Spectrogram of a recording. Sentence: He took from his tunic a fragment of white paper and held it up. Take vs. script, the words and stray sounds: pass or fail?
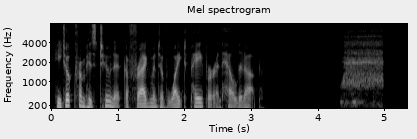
fail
